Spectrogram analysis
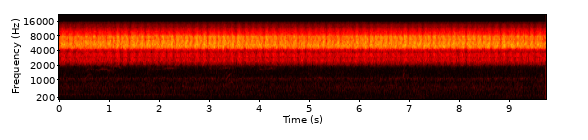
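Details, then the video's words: Cicadas singing in summer 2020 by the Croatian sea: a continuous, intense high-pitched rasp with quick regular pulsations and no other clear sounds. "Kroatien Zikaden und Meer"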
